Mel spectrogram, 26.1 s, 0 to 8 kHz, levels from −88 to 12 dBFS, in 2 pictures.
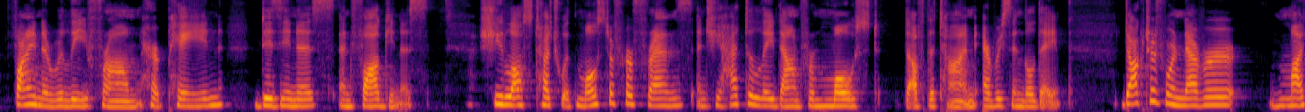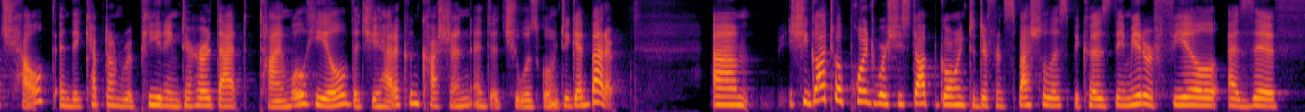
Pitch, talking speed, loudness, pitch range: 195 Hz, 185 wpm, -18 LUFS, 180-220 Hz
